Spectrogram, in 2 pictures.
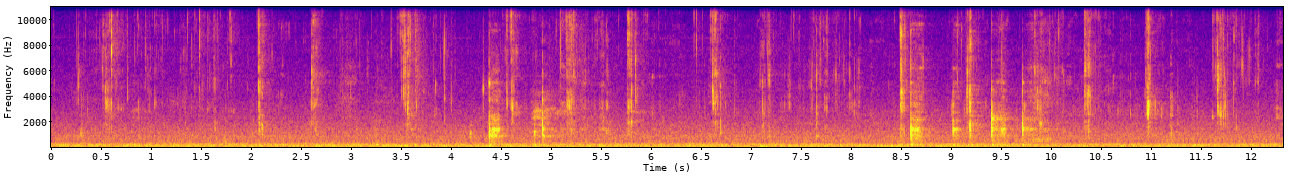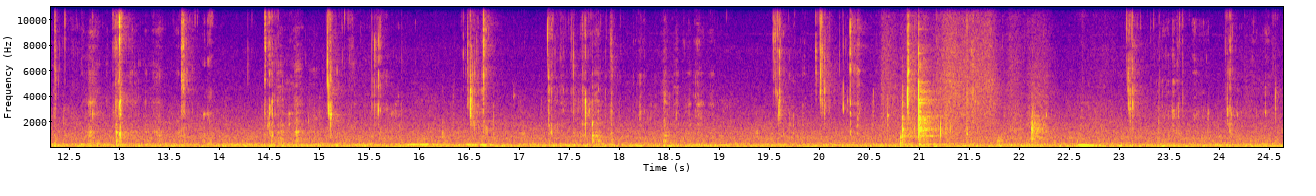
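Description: Close-up eating sounds: a man chewing a mouthful of beef stew and rice with soft wet smacks and many small mouth clicks, with a few louder clicks now and then. A steady low hum runs underneath.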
